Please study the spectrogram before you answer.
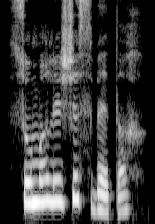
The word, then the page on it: sùmmerliches Wetter: Bas-Rhin; Strasbourg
